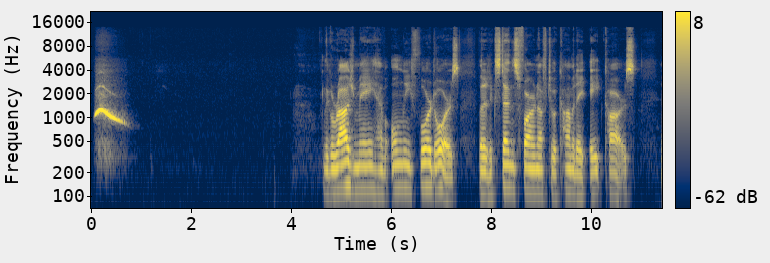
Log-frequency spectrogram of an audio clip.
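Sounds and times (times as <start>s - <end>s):
person giving a low whistle of admiration on stepping into a large garage: 0.0s - 0.9s
speech: 4.6s - 11.4s.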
